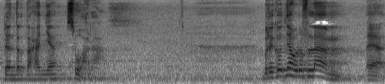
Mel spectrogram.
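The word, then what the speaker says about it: ل: Berikutnya huruf lam. Ya, lam ini kita ucapkan tidak sama dengan L. Mirip ya, mirip dengan huruf L ya. Lam itu mirip dengan huruf L dalam pengucapannya.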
